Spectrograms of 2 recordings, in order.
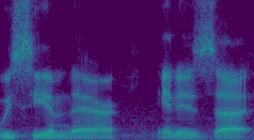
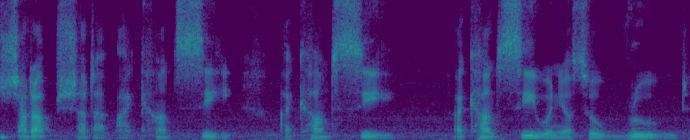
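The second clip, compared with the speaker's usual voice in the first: mad, fuming, ranting angry fairy voice. Voicing the fairy as it starts to get mad, angry fairy. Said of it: "The fairy starts to get mad".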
